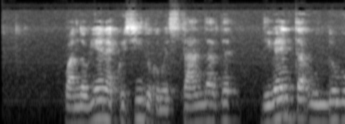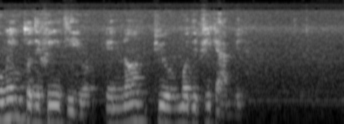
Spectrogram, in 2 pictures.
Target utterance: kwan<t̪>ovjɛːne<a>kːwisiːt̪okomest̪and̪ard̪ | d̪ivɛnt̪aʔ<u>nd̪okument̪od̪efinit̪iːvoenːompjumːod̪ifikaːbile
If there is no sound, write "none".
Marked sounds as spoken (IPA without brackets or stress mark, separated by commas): d̪, a, u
